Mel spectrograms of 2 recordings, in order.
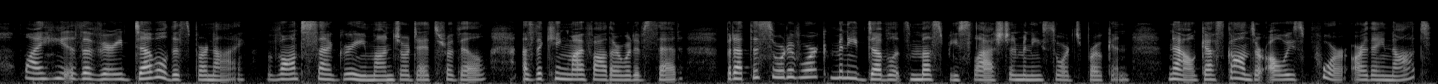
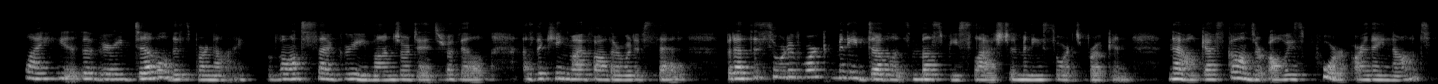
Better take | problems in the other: first | noise reduction (neural mask model DeepFilterNet 3)

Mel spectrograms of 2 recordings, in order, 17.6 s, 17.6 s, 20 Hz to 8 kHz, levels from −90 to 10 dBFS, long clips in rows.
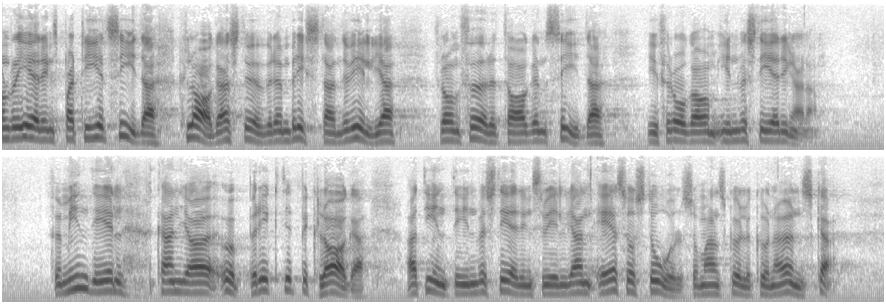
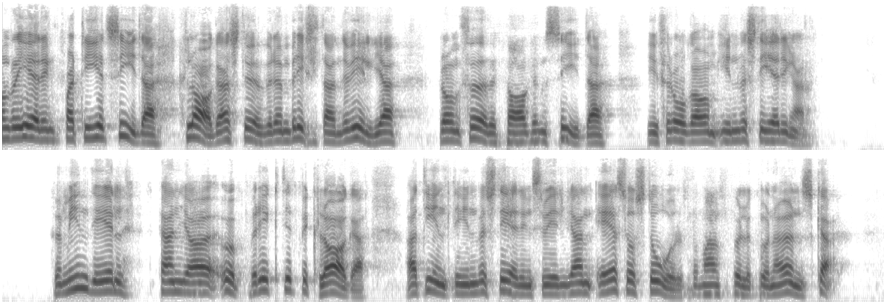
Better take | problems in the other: first | noise reduction (neural mask model DeepFilterNet 3)

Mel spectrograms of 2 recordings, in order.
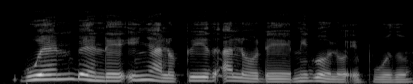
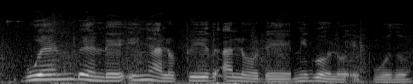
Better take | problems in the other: first | background sound (Walk, footsteps); 16 dB below the speech

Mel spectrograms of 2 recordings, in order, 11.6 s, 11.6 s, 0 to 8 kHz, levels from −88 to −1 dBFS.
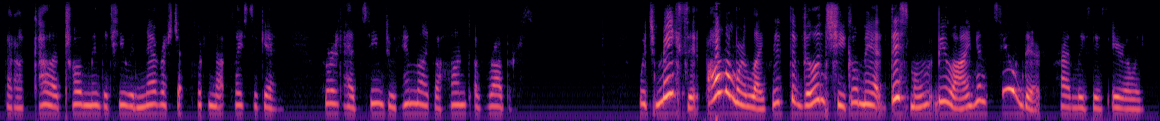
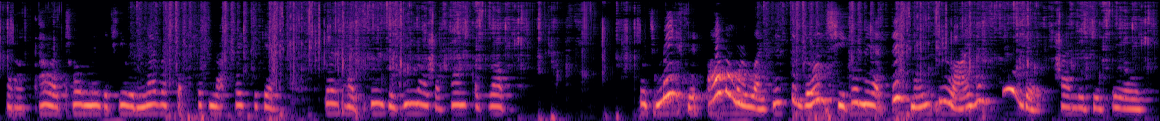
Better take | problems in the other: first | noise reduction (classical method WPE with log-MMSE)

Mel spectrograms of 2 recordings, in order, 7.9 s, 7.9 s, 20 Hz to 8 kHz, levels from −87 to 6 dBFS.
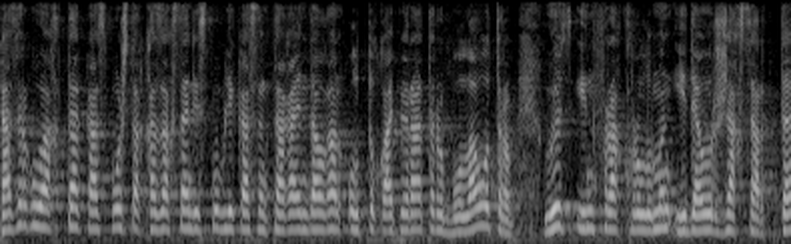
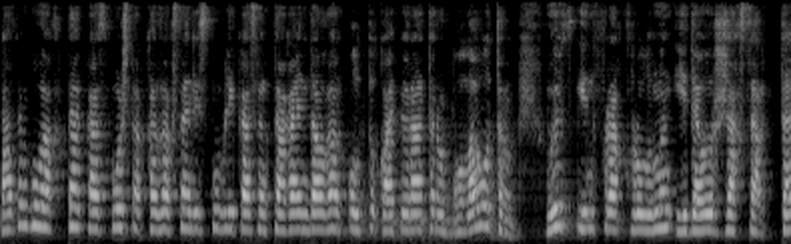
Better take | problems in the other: first | noise reduction (neural mask model DeepFilterNet 3)

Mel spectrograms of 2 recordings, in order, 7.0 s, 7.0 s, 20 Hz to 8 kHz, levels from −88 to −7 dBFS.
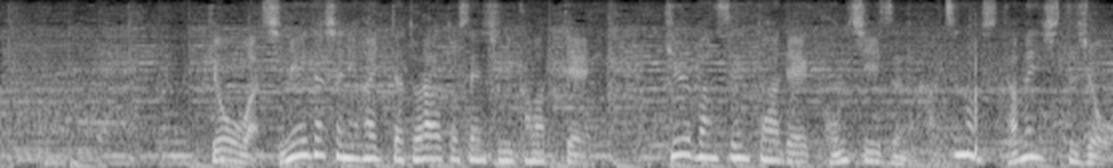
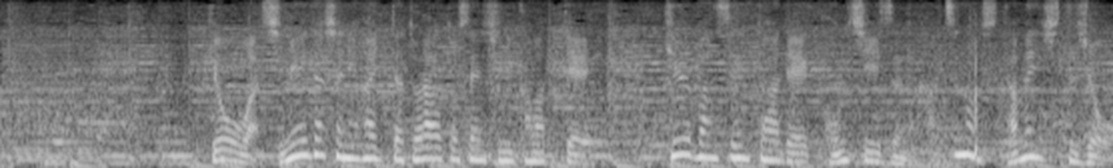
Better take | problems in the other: first | background sound (Plucked string instrument); 19 dB below the speech

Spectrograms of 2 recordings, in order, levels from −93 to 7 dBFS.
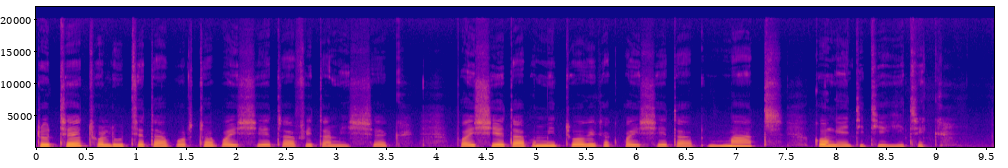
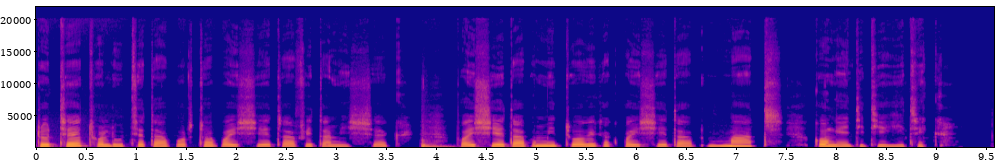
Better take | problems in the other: first | noise reduction (classical method spectral subtraction)

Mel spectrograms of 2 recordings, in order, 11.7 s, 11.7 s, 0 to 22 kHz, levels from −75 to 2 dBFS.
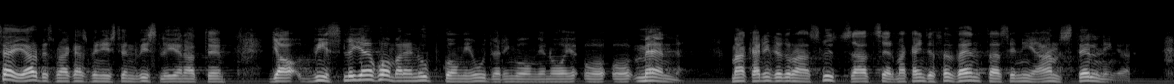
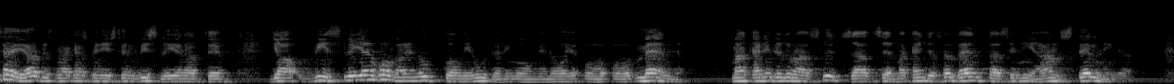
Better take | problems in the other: first | room echo; dies away in 0.4 s

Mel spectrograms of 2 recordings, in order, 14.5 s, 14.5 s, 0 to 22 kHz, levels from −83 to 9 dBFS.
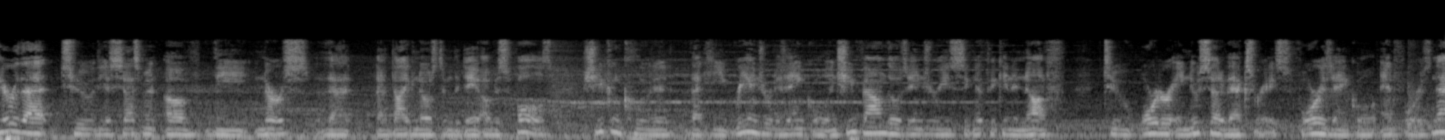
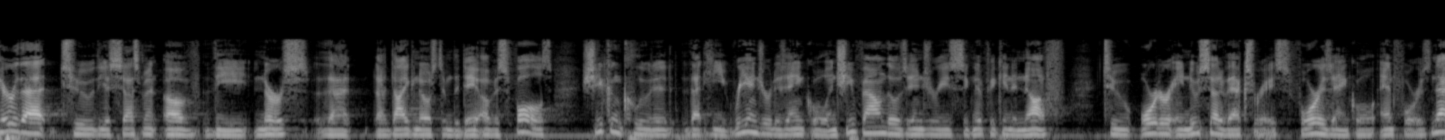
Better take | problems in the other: second | background sound (Subway, metro, underground); 12 dB below the speech // room echo; dies away in 0.2 s

